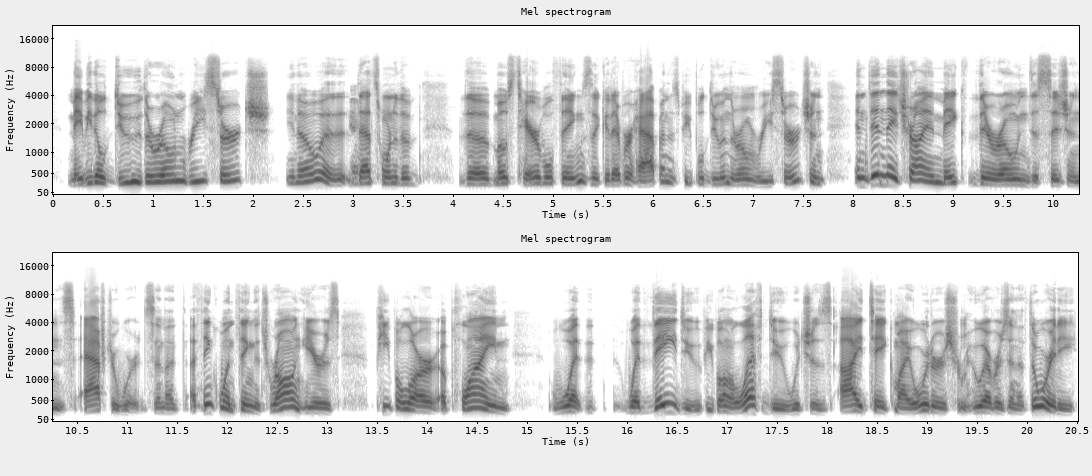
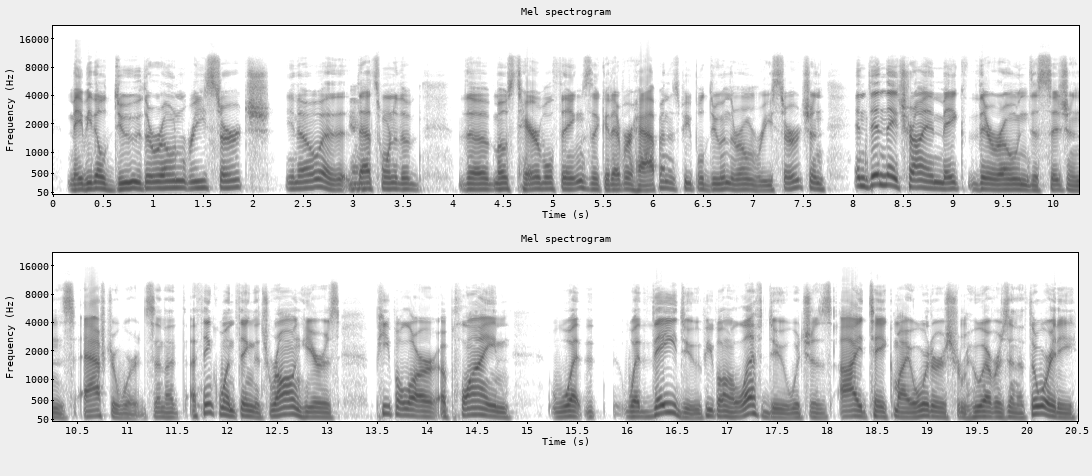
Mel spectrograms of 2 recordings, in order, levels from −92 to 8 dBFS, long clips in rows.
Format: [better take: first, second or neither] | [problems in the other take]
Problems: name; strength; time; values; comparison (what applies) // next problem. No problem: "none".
second | thin; somewhat; fading below 300 Hz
